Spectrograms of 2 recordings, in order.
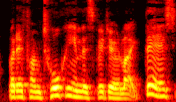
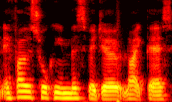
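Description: First: It is said warmly, with a smile. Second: It is said flatly, without a smile.

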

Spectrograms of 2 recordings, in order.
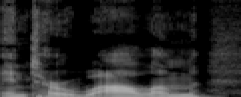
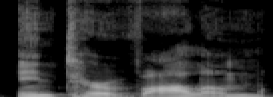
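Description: First: It is pronounced the Latin way. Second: It is pronounced the English way.

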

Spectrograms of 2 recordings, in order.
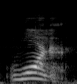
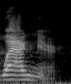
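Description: First: The name is said without a g sound. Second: The name is said with a g sound. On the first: The speaker calls it wrong. "She fucking said Warner Moura" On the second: The speaker calls it right. "It's clearly Wagner"

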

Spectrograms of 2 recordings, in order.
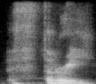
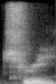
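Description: First: The word begins with a th sound. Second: The word begins with a plain t sound. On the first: The speaker calls it right. "instead of like three for the number" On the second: The speaker calls it wrong. "Tree instead of like three"

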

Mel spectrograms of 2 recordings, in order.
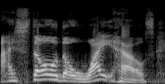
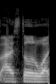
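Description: First: It is said with strong passion. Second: It is said flatly, without feeling.

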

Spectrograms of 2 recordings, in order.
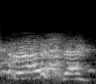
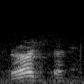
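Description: First: It is said with emotion and feeling. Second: It is said flatly, without feeling.

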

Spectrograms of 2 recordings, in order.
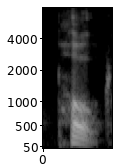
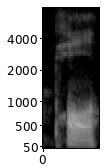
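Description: First: The name is said without an L sound. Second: The name is said with an L sound. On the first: The speaker calls it right. "There is no L. Polk" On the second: The speaker calls it wrong. "not Polk"

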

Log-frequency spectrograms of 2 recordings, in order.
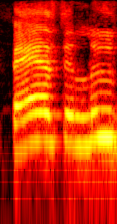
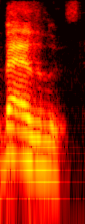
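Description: First: Each word is said clearly and separately. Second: The words are rushed and blurred into one word. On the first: "like fast and loose" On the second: "me saying fast and loose. Really, really quickly"

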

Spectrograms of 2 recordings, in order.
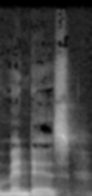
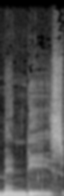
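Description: First: The name is said in a Spanish-style pronunciation. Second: The name is said in a British pronunciation. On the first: "here in Southern California we go Mendes" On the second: "in the UK they pronounce it Sam Mendes"

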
